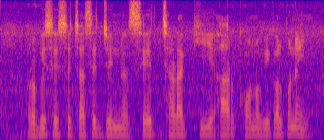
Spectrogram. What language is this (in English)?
Bangla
